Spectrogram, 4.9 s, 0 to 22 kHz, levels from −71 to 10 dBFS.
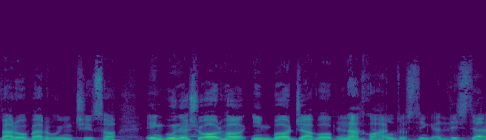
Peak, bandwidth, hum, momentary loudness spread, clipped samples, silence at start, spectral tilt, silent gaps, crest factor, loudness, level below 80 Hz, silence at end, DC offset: -6 dBFS; 13.5 kHz; none; 9 LU; under 0.1%; 0 s; -5.5 dB/octave; none; 18 dB; -25 LUFS; -48 dBFS; 0 s; under 0.1%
